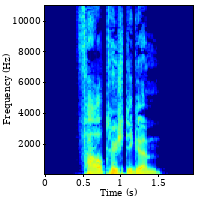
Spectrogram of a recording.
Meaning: strong dative masculine/neuter singular of fahrtüchtig
- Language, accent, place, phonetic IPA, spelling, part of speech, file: German, Germany, Berlin, [ˈfaːɐ̯ˌtʏçtɪɡəm], fahrtüchtigem, adjective, De-fahrtüchtigem.ogg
